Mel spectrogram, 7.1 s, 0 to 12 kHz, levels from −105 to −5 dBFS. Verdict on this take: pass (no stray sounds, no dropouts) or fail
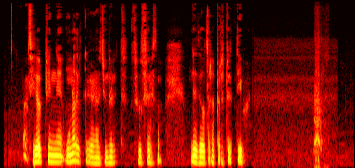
fail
